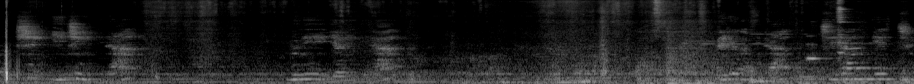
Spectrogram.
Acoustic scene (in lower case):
elevator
